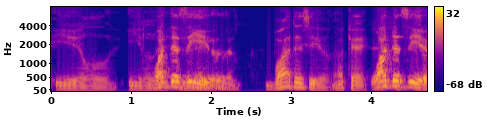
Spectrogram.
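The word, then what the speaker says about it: Bois des Îles: Bois de Ile. So, whenever you have an S before a vowel, you can pronounce the S when it's before right. A consonant.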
